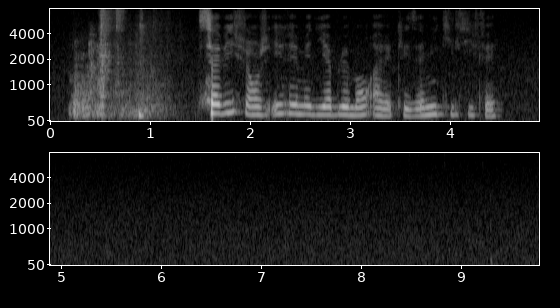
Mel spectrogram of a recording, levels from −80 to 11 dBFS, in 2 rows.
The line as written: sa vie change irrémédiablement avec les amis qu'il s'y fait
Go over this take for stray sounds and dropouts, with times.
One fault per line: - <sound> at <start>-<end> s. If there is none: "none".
none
